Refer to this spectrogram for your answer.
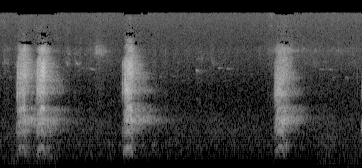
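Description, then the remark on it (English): Four deep, guttural raven croaks ring out, two in quick succession then two spaced apart, loud with a slight echo, and no other sounds between them. “because they have a really guttural tone and call that carries. It's so low.”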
